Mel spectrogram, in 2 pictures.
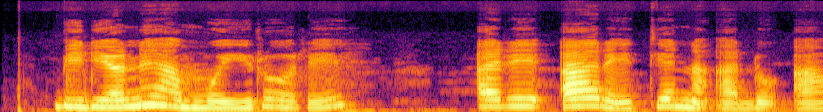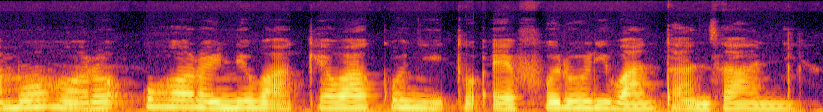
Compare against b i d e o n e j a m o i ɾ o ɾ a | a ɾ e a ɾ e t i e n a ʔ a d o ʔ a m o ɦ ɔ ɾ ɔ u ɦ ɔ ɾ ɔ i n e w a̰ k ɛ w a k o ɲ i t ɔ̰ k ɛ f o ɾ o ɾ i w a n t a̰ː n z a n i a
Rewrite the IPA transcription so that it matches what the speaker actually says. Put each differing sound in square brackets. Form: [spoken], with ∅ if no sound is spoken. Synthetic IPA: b i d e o n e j a m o i ɾ o ɾ [e] | a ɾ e a ɾ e t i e n a ʔ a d o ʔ a m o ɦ ɔ ɾ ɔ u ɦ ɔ ɾ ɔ i n e w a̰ k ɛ w a k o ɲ i t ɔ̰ [ʔ] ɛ f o ɾ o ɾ i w a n t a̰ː n z a n i a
